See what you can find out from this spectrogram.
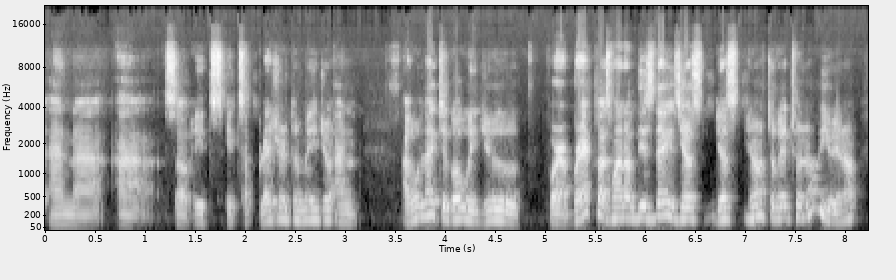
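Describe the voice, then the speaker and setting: A man from Guatemala with a Guatemalan Spanish accent tells stories casually as an interview guest, in a halting way, repeating words as he goes. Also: fairly high pitch, fairly bright tone. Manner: halting, repeats words, peppered with "you know". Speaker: interview guest, guitarist and music teacher. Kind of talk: casual conversational storytelling.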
